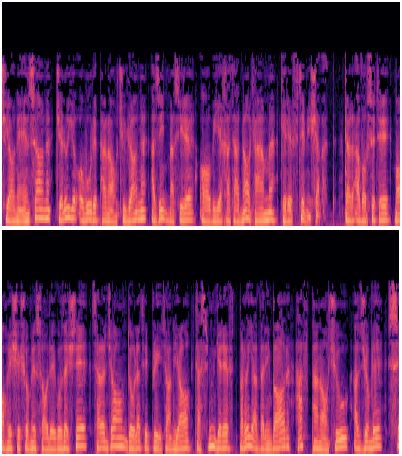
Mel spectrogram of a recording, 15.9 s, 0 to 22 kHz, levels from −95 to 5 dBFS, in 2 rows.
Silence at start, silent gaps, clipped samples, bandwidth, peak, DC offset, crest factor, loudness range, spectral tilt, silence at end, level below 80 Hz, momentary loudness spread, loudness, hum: 0 s; none; under 0.1%; 8.6 kHz; -6 dBFS; 0.3%; 14 dB; 2 LU; -6.5 dB/octave; 0 s; -46 dBFS; 4 LU; -19 LUFS; none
